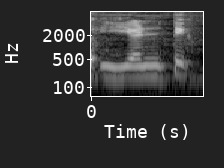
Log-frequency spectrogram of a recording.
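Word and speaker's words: antique: इसको देखो एंटिक पढ़ेंगे। देखो क्यू यू ई लास्ट आया ना जब क्यू यू ई आएगा तब इसको उच्चारण सिर्फ का निकलेगा। एंटिक पढ़ेंगे हम।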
